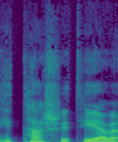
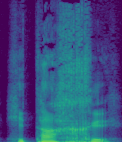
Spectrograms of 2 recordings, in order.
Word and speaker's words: Hitachi: Det klassiska i familjen var när min mamma envisades med att vi hade köpt en Hitachi-tv, alltså japansk. Hon uttalade det som Hitachi. Och sen skrattade vi så mycket och sa att ja, då får jag ändra, men då började hon säga Hitachi. Ja, Sir Gavin.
